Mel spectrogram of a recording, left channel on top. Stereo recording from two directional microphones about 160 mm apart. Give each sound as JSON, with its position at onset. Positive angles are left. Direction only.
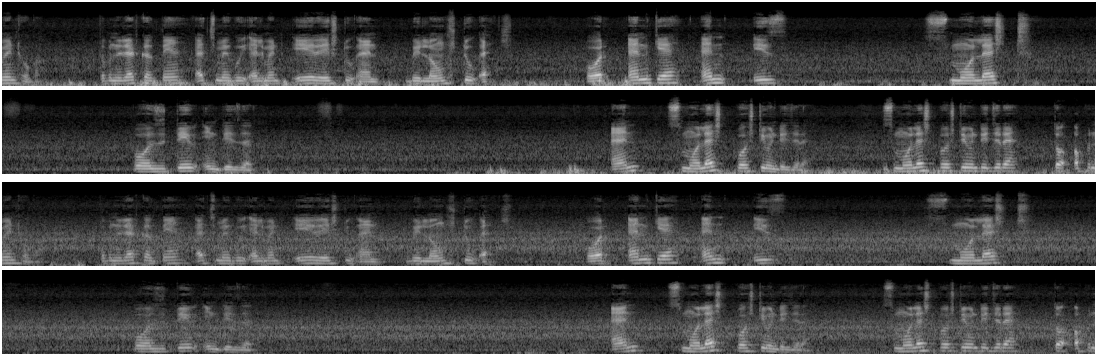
{"t": 1.0, "sound": "speech", "side_deg": 60}
{"t": 5.9, "sound": "speech", "side_deg": 60}
{"t": 9.5, "sound": "speech", "side_deg": 60}
{"t": 12.3, "sound": "speech", "side_deg": 65}
{"t": 17.0, "sound": "speech", "side_deg": 50}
